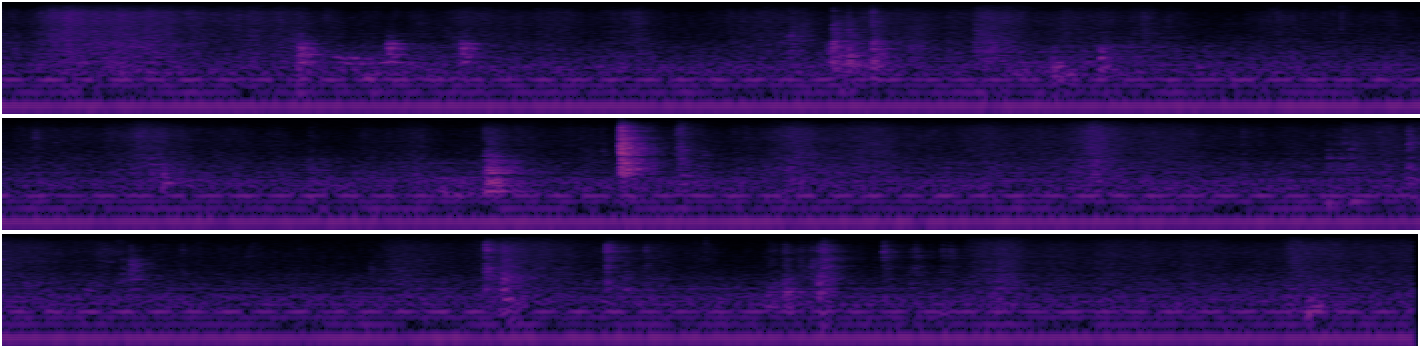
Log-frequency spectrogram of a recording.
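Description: A spoon scrapes and scoops the flesh of a melon.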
